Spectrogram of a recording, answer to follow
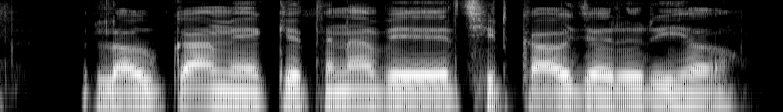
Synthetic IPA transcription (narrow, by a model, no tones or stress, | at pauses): ləʊkamẽkɪt̪nabʱeːɾt͡ʃʰɪʈkaːwd͡ʒəɾuːɾiɦɛː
